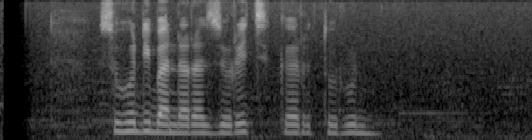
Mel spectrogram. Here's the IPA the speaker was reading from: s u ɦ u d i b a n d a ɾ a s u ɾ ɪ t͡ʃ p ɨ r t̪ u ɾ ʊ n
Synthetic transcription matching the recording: s u ɦ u d i b a n d a ɾ a z u ɾ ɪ t͡ʃ k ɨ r t̪ u ɾ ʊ n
